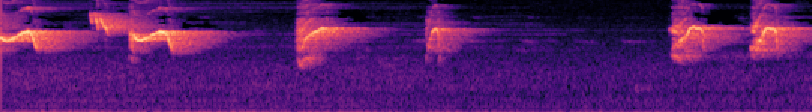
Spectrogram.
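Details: Straw-headed bulbul (cungkok) singing in a lively, dense fast style: a few sharp high chirps and short whistled slurs, spaced unevenly with brief pauses between them.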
